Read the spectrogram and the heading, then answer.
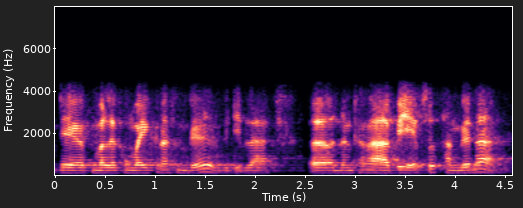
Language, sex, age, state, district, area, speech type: Bodo, male, 18-30, Assam, Chirang, rural, conversation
